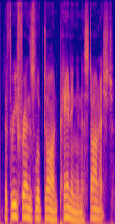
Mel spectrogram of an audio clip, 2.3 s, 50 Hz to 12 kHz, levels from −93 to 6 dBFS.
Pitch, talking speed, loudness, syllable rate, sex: 140 Hz, 210 wpm, -16 LUFS, 6.1 syllables/s, male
